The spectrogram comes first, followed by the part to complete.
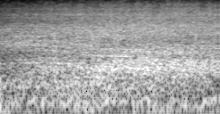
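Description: Large congregation applauding: a dense, steady rush of clapping that fills the pause between the preacher's phrases of thanks.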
